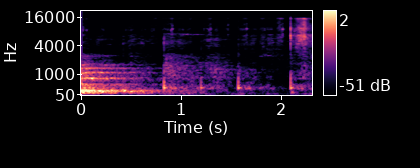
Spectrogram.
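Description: Chalk writing on a blackboard: a few faint taps and scratches as a word is chalked.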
